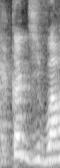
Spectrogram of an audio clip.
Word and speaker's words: Côte d'Ivoire: qui disent ivory coast normalement la côte d'ivoire ne se traduit pas et doit se prononcer ainsi dans toutes les langues ce pays est également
